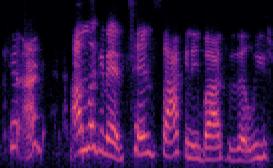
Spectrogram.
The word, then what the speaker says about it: Saucony: So but I tell people y'all say Saucony, ain't nothing wrong with it. But I say Saucony because that's actually how you pronounce it.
